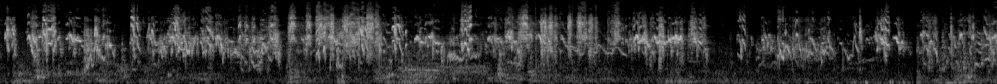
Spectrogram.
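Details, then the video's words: Budgies in a happy mood chirping nonstop: a busy, high-pitched jumble of scratchy warbles and squeaks with a short dip in loudness late on. "Happy budgies chirping sounds"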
